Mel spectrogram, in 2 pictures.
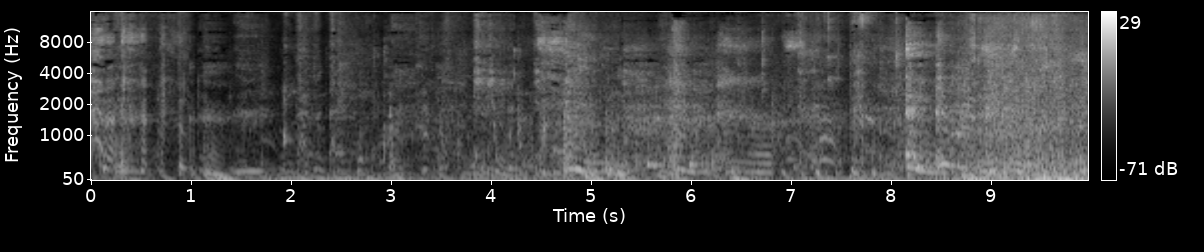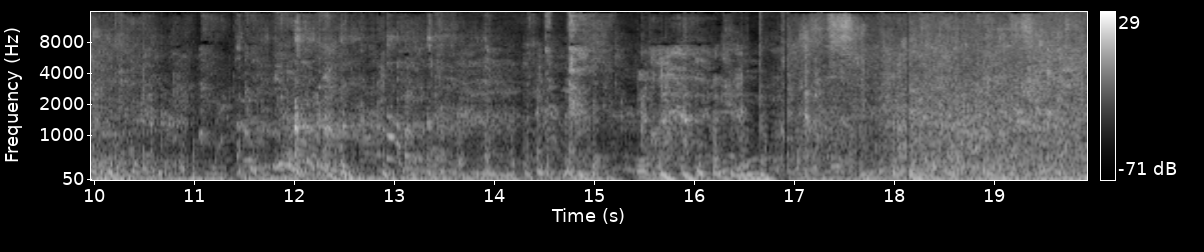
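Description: Several people, including a small child at the end, cough in a loud, busy run of harsh, overlapping bursts, with a few chuckles and throat-clearing sounds mixed in.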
